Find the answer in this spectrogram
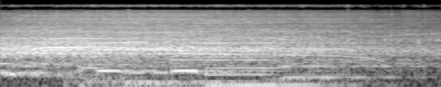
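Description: Music over an arena sound system, a stepped low melody over a long held bass note, with the crowd's whoops and cheers under it; the music fades down toward the end.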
